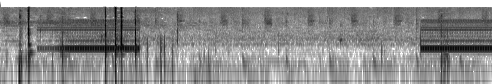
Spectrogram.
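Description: Ringback tone sounds on a phone line while calling a company: two buzzing rings separated by a long pause of quiet line noise, with a few short blips over the first ring.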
